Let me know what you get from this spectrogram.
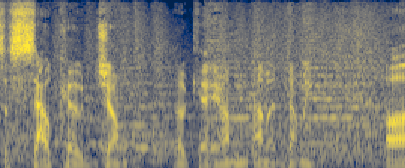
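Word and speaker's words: Salchow: That's not even our pronouncify lady. It's a SACO jump.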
